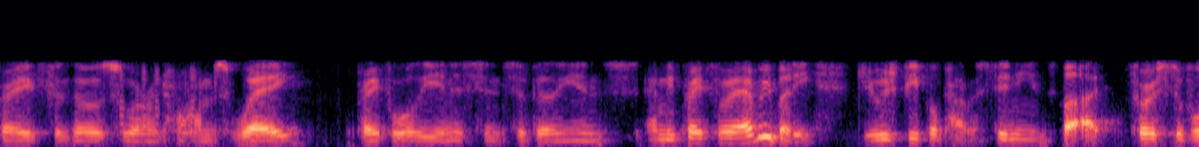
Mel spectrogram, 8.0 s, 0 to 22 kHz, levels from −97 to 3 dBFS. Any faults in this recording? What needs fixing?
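The call path went through the iLBC codec, which codes each 20 ms frame's excitation independently over a line band of about 300 Hz to 3.6 kHz, consistent with its 15.2 kbps mode. Everything above 3.6 kHz and below 300 Hz is gone, so the speech sounds thin and boxy, and the frame-by-frame coding leaves a plainly audible rough, synthetic grain across the whole clip. To prevent this, carry the call on a wideband codec and reserve iLBC for links that cannot support one.

From 0.8 to 1.29 s, just after "for those", a nearby GSM phone was signalling to its network. It transmitted short groups of radio bursts, and the audio circuit rectified them into sound. What comes through is a galloping pattern of brief buzzes at about 217 Hz, sitting roughly 20 dB below the speech. To prevent this, keep mobile phones away from the microphone and its cabling, and use shielded, RF-filtered inputs.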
